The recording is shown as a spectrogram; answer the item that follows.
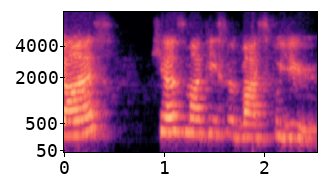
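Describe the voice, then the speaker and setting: This woman has a bright, sharp, animated tone, and her pitch varies in an ordinary way. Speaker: interviewer and self-love coach. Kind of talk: casual interview. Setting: live video stream. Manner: fast.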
